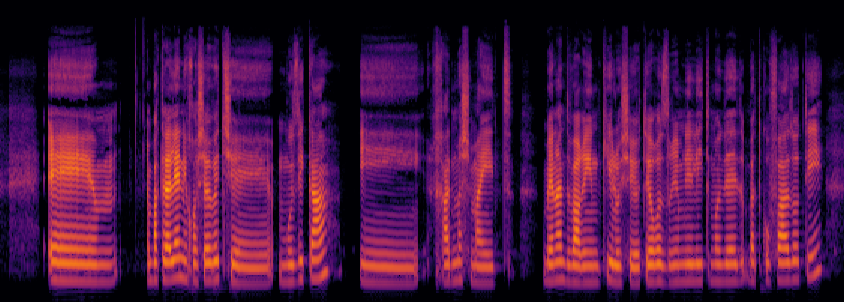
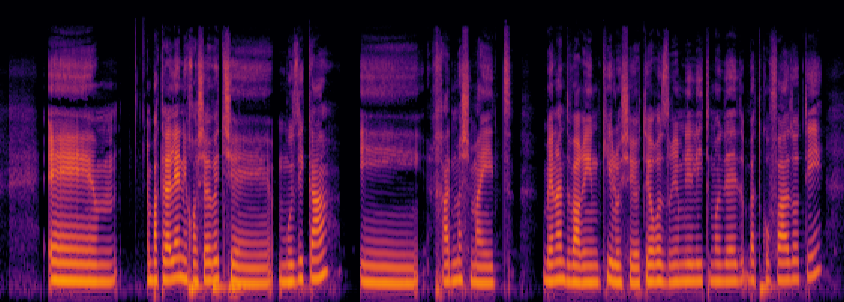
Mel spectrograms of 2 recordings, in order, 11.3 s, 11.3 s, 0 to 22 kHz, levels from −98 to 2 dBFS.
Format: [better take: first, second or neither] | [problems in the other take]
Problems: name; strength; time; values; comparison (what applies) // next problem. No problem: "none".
second | thin; very; fading below 350 Hz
